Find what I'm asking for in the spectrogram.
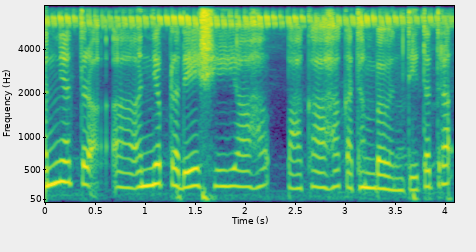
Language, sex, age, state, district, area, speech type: Sanskrit, female, 18-30, Karnataka, Hassan, rural, spontaneous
